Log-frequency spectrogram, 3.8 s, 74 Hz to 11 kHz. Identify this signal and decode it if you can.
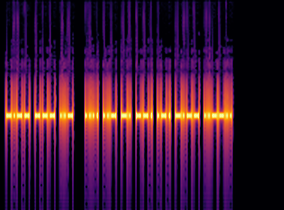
Morse code, heard as a keyed tone, about 50 wpm, 700 Hz. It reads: YOU HUNGRY?
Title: Sentences from Top 1400 Words 50wpm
